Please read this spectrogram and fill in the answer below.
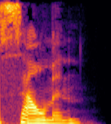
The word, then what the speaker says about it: salmon: He pronounced the L in salmon.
